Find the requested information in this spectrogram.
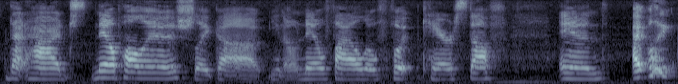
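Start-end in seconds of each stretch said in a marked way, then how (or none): none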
